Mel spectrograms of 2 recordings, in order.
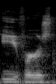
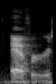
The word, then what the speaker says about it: Evers: Tony eavers and his name is in fact pronounced eavers despite the fact that I pronounce it ever several times in this video guys the Wisconsin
